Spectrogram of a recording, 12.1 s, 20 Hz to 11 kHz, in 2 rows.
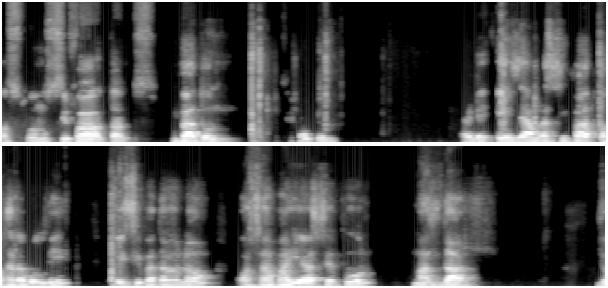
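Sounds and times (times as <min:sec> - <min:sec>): keyboard typing: 0:02.4 - 0:04.2, 0:04.8 - 0:07.7
man speaking: 0:03.0 - 0:03.4, 0:04.6 - 0:10.9.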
